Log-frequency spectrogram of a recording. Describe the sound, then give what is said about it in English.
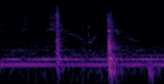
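A deck of tarot cards being shuffled, with two crisp slapping snaps and soft papery rustling between them over a faint steady hum. No one speaks. “Oh, messing up my shuffles. Let's get you a nice shuffle.”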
